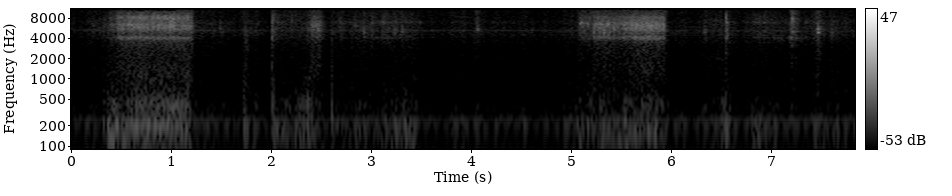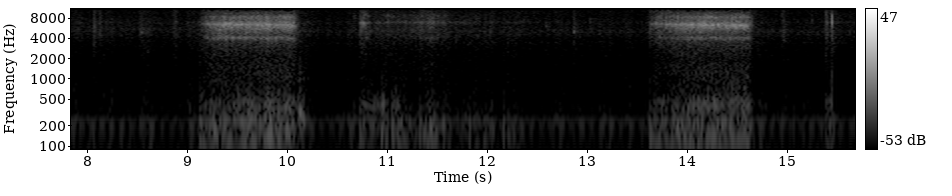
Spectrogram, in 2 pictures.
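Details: Sleeping Boston dog snoring in regular rattling bursts, about 14 breaths a minute, with quiet gaps between.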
